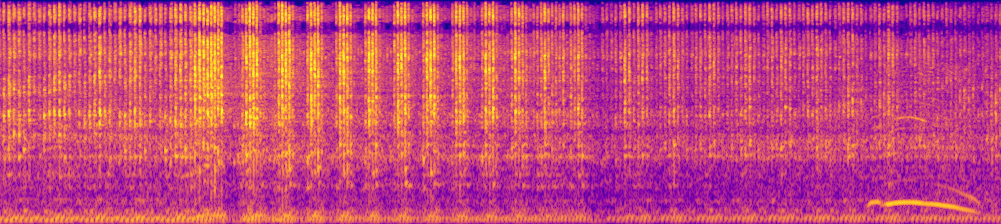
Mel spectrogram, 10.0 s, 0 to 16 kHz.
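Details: Massey Ferguson 168 diesel tractor, just restarted after about two months of restoration: even diesel clatter at a steady idle, recovering smoothly from a brief dip, with no knocks or misses. Healthy idle.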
